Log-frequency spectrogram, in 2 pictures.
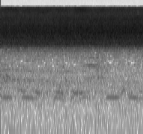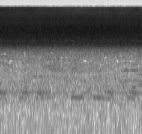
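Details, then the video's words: Cicadas droning in midsummer at a school playground: a steady, piercing high hiss without breaks, while faint low tones repeat about twice a second in the background beneath the insects. "한 여름 운동장에서 매미가 울고 있다 - 여름의 소리, 학교 종소리, 매미 울음소리"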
